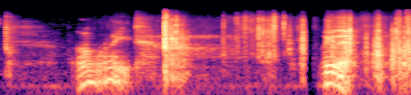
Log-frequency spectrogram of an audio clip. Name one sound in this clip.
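A sheet of paper rustles as it is turned over.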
